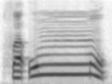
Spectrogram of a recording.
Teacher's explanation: ini ada gunnah karena ada mim bertasydid. Cara bacanya adalah didengungkan dan dengungannya ditahan 2, 3 atau 4.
